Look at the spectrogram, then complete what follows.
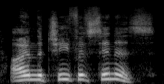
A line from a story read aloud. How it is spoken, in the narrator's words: The proud Pharisee became a humble penitent, and he who thought himself blameless cried out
